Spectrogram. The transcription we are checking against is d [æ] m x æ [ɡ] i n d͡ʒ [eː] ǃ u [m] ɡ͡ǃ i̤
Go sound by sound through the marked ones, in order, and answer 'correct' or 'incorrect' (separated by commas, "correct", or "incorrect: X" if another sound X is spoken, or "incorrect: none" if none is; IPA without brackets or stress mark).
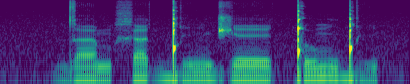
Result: correct, incorrect: ɡ͡ǃ, correct, correct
